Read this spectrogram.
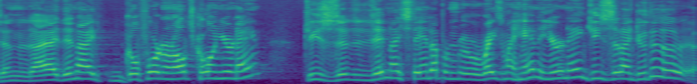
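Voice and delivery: high, loud protesting believer; hammed-up, insistent appeal; mock frantic pleading. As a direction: plead your case urgently, stumbling over repeats. Acts churchgoers pleading their deeds.

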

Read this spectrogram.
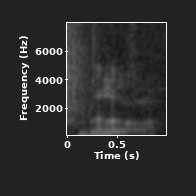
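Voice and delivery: normal talking voice

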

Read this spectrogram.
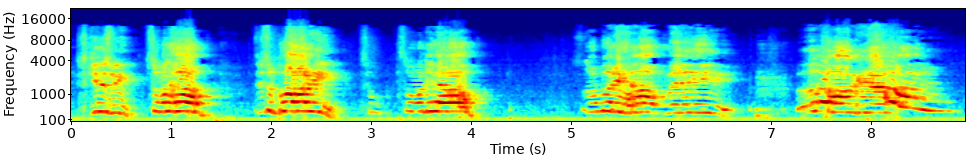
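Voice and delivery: high, loud, hammed-up alarm; mock cry for help. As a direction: call out like a fake witness. Pretending to find a body.

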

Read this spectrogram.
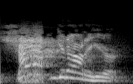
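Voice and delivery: high, heated outburst; acted angry yell; angry rebuff. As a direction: order the visitor out furiously. Condemned boy rebuffs the governor.

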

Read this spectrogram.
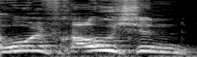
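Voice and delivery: very high, loud order; frantic shout. Acted. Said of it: "fürchterliche Drohungen herabstieß".

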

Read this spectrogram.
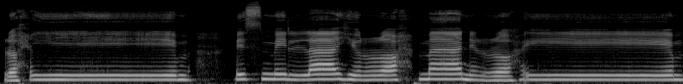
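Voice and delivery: drawn-out tilawat of the verse; slow recitation. Shown as a demonstration. Teacher reciting the full verse as a model, slowly. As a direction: chant it slowly, holding the long vowels. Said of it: "তিন আলিফ টান দিতে হবে".

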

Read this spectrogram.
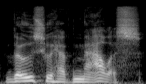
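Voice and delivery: usual speaking voice

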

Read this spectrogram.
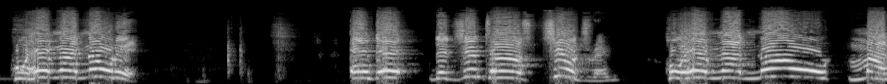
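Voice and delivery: building shouted preaching, hammering known; preaching at full force. Acted. Escalating preaching of the verse.

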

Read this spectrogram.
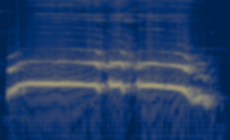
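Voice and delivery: high, slow drawn-out cheer; whoop. Real, not acted. Gamer cheering her characters, high stretched whoop. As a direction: sing out the victory whoop. Clearing a jump.

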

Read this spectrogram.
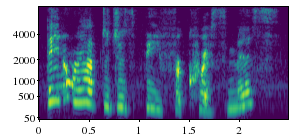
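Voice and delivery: ordinary delivery

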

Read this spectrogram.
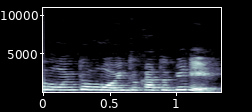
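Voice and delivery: muffled behind hand; talking while chewing. Real, not acted. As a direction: mouth full of burger. Seen 1: Hand covers mouth while chewing after bite, holding burger throughout.

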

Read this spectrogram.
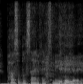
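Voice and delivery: TV ad announcer voice; commercial voice. Shown as a demonstration. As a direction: read it like a drug ad voiceover. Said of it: "can you say it in the commercial voice".

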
